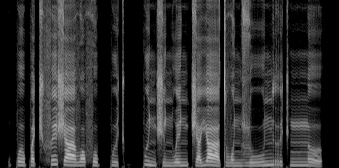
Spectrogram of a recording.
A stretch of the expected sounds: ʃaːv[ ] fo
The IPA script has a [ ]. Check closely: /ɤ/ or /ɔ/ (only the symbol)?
ɔ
